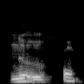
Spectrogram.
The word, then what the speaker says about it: nu'u: Is it nu'u or just nu? Nu'u. Nu'u.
